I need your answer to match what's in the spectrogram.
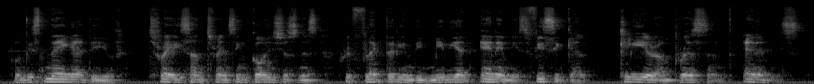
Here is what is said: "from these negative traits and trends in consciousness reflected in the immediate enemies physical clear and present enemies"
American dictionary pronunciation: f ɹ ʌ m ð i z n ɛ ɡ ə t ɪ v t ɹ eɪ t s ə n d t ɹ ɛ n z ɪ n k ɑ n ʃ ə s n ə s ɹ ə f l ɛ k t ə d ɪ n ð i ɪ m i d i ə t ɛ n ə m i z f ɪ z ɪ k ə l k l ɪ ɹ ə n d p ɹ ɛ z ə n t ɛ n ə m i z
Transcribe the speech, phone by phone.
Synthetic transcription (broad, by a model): f ɹ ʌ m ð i s n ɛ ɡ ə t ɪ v t ɹ eɪ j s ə n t ɹ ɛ n s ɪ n k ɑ n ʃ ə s n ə s ɹ ə f l ɛ k t ə d ɪ n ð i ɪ m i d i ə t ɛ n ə m i s f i s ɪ k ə l k l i ɹ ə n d p ɹ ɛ s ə n t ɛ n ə m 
